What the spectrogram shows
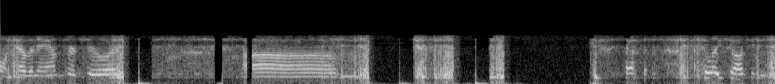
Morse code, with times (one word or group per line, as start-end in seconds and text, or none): none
